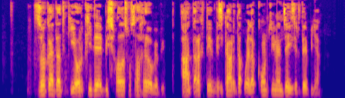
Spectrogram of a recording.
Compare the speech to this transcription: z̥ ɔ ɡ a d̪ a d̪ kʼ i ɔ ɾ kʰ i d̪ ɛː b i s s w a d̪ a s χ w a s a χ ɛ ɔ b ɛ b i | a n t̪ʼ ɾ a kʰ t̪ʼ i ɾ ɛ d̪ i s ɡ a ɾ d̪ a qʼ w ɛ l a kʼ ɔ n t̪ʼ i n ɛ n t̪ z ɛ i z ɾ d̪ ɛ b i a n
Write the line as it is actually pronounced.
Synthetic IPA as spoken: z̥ ɔ ɡ a d̪ a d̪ kʼ i ɔ ɾ kʰ i d̪ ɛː b i s χ w a d̪ a s χ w a s a χ ɛ ɔ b ɛ b i | a n t̪ʼ ɾ a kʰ t̪ʼ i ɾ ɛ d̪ i s ɡ a ɾ d̪ a qʼ w ɛ l a kʼ ɔ n t̪ʼ i n ɛ n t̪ z ɛ i z ɾ d̪ ɛ b i a n

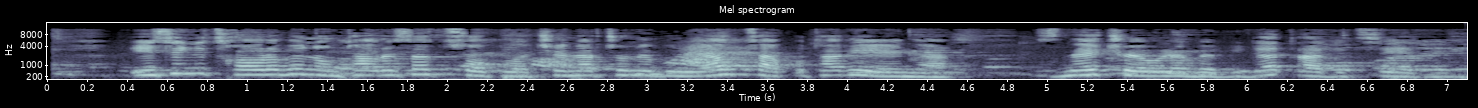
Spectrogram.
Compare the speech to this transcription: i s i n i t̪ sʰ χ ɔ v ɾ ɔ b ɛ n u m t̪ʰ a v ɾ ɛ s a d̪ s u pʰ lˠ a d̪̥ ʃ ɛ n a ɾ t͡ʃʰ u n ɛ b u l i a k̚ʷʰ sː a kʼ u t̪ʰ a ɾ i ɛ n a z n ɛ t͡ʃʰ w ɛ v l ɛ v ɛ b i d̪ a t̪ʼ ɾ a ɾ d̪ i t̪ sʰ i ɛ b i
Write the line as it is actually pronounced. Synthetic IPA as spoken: i s i n i t̪ sʰ χ ɔ v ɾ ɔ b ɛ n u m t̪ʰ a v ɾ ɛ s a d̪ s ɔ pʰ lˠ a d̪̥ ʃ ɛ n a ɾ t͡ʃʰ u n ɛ b u l i a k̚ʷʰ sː a kʼ u t̪ʰ a ɾ i ɛ n a z n ɛ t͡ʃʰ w ɛ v l ɛ b ɛ b i d̪ a t̪ʼ ɾ a d̪ i t̪ sʰ i ɛ b i

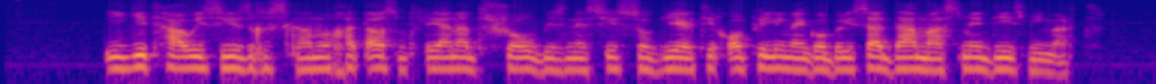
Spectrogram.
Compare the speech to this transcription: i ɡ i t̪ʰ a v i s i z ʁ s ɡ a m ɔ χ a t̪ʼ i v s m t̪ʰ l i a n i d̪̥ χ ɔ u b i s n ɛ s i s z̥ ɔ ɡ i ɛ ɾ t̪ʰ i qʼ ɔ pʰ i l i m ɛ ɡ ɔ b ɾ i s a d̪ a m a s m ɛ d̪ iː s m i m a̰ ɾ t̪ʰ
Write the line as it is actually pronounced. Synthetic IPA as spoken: i ɡ i t̪ʰ a v i s i z ʁ s ɡ a m ɔ χ a t̪ʼ a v s m t̪ʰ l i a n a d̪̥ ʃ ɔ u b i z n ɛ s i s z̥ ɔ ɡ i ɛ ɾ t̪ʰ i qʼ ɔ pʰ i l i m ɛ ɡ ɔ b ɾ i s a d̪ a m a s m ɛ d̪ iː s m i m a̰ ɾ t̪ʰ

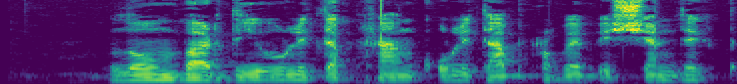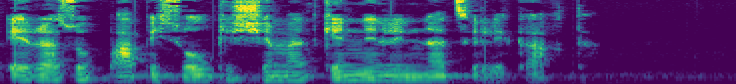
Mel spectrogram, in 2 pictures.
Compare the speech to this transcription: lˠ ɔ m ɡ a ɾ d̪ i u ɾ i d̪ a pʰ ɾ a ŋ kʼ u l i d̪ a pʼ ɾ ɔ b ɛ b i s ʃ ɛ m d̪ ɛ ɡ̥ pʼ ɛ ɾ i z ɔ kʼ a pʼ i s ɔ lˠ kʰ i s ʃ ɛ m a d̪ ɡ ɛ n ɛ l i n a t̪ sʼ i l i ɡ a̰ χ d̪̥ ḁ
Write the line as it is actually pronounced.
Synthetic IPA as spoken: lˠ ɔ m b a ɾ d̪ i u l i d̪ a pʰ ɾ a ŋ kʼ u l i d̪ a pʼ ɾ ɔ b ɛ b i s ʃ ɛ m d̪ ɛ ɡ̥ pʼ ɛ ɾ a z ɔ pʼ a pʼ i s ɔ lˠ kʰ i s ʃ ɛ m a d̪ ɡ ɛ n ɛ l i n a t̪ sʼ i l i ɡ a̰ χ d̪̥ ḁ

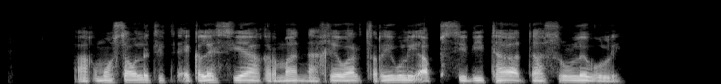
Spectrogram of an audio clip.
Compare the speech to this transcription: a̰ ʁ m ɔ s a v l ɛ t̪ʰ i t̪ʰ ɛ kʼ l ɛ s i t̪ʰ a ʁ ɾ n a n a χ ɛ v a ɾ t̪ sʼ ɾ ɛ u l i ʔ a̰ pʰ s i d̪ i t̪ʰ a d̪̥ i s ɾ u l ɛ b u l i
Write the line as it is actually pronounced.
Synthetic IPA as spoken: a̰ ʁ m ɔ s a v l ɛ t̪ʰ i t̪ʰ ɛ kʼ l ɛ s i a ʁ ɾ m a n a χ ɛ v a ɾ t̪ sʼ ɾ i u l i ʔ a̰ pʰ s i d̪ i t̪ʰ a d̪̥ a s ɾ u l ɛ b u l i

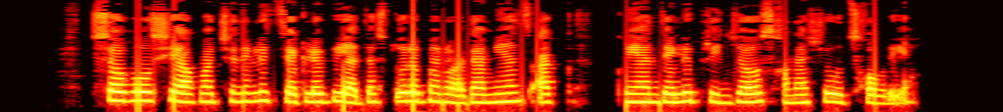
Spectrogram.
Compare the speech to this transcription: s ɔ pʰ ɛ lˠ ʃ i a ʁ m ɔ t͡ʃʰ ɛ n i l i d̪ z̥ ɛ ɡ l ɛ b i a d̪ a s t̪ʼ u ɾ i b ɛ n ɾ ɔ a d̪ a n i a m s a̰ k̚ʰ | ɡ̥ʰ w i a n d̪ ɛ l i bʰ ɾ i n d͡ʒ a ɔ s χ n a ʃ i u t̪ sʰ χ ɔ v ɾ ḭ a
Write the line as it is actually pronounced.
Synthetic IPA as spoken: s ɔ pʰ ɛ lˠ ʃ i a ʁ m ɔ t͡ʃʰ ɛ n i l i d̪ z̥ ɛ ɡ l ɛ b i a d̪ a s t̪ʼ u ɾ ɛ b ɛ n ɾ ɔ a d̪ a m i a n s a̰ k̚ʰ | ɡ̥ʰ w i a n d̪ ɛ l i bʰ ɾ i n d͡ʒ a ɔ s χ n a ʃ i u t̪ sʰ χ ɔ v ɾ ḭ a

